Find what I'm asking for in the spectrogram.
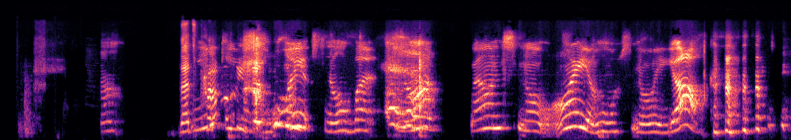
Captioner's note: laughing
